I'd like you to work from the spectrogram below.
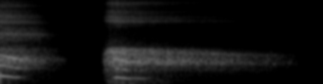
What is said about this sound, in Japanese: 一緒に深呼吸して震えを止めよう。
